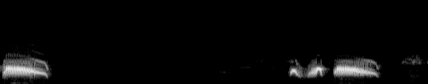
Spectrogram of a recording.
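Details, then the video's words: Spotted dove kept as a decoy, calling to spur fighting: a long falling hoarse coo, a gap, then two short notes and another long descending coo. "Tiếng chim cu gáy mồi thúc đấu rút bổi liên tục, chim cu đất thúc đấu"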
